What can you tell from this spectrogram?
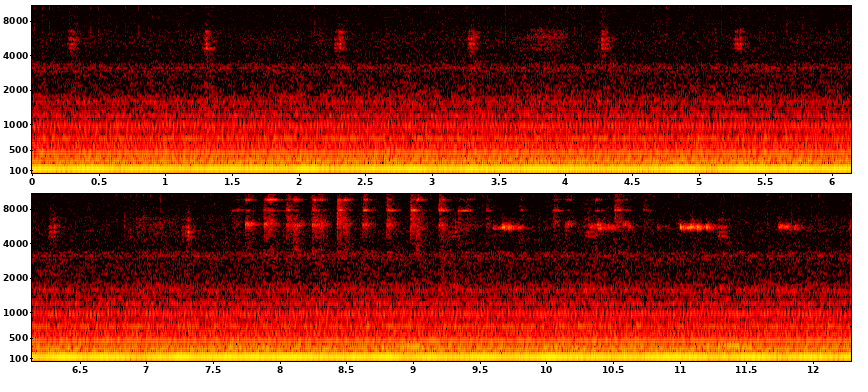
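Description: Steady electrical hum from an indoor appliance, with evenly spaced overtones. Faint high insect chirping joins it from about halfway through, a rapid clicking trill with short chirps.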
